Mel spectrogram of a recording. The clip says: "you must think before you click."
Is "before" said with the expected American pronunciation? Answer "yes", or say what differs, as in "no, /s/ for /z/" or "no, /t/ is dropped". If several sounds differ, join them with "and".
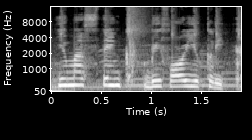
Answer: yes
